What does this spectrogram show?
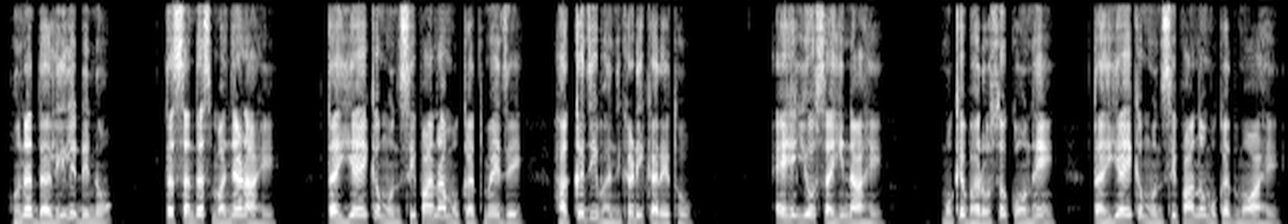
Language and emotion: Sindhi, neutral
